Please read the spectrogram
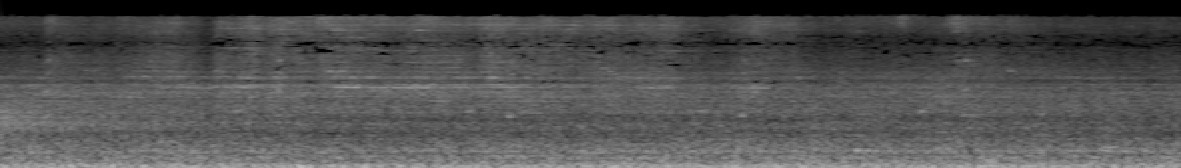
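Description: Covered hopper cars of a Union Pacific grain train rolling past, a steady rumble of steel wheels on rail, with a faint high wheel squeal a few seconds in.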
